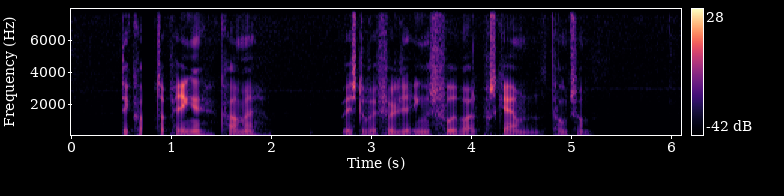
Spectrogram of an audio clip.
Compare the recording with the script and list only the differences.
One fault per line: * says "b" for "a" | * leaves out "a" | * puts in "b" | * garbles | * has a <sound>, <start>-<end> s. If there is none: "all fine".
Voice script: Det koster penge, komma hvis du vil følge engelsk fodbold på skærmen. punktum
* has a dropout, 0.7-0.8 s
